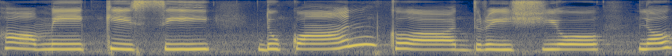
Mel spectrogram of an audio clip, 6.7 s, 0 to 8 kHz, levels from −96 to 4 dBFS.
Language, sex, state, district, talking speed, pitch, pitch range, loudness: Hindi, male, Punjab, Fazilka, 55 wpm, 255 Hz, 245-275 Hz, -14 LUFS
